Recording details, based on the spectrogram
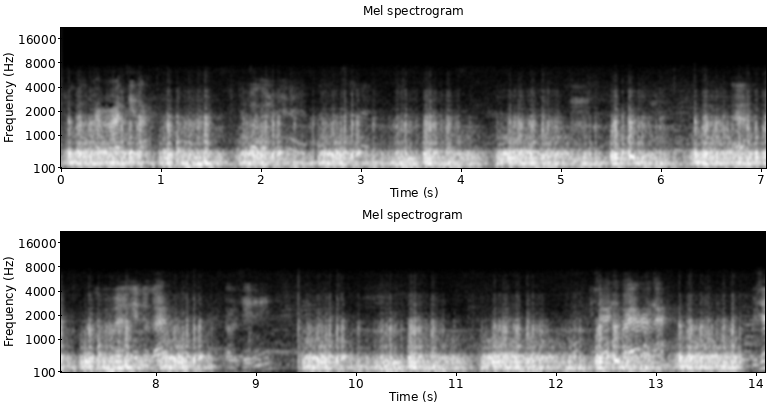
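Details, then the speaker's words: Fine crackles (fine wet rales) on lung auscultation in a medical lab skills demonstration, contrasted with coarse crackles. "Oke, ronggi basah. Ronggi basah ada dua, ronggi basah kasar dan ronggi basah halus."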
